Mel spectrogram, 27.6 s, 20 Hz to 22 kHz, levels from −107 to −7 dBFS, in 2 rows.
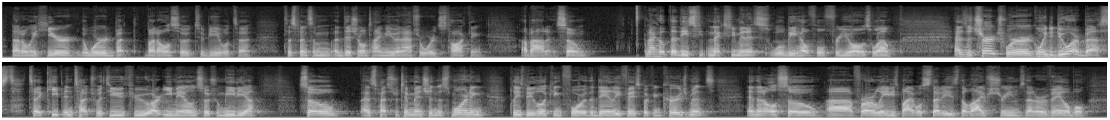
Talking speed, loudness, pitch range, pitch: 195 wpm, -30 LUFS, 105-125 Hz, 115 Hz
